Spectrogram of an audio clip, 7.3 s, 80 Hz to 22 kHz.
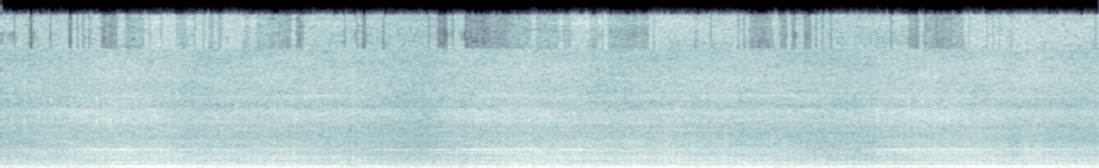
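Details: Sebo Automatic X5 upright vacuuming a living room: loud steady motor roar with a harsh buzz and thin high whine throughout, occasional belt-slip-like squeal; the belt was checked, and the brush roll is suspected, not confirmed.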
